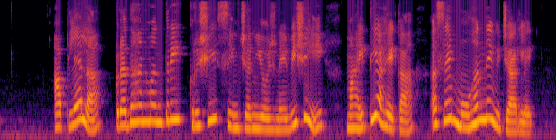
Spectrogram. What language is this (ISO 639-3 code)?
mar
